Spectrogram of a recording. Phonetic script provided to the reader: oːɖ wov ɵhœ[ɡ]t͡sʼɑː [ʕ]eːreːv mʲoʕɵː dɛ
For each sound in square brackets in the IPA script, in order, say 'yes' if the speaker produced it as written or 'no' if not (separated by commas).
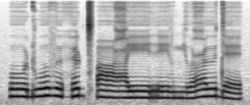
no, yes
